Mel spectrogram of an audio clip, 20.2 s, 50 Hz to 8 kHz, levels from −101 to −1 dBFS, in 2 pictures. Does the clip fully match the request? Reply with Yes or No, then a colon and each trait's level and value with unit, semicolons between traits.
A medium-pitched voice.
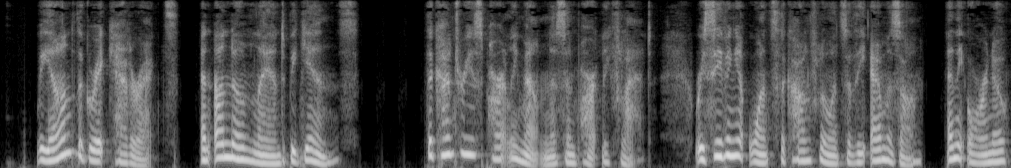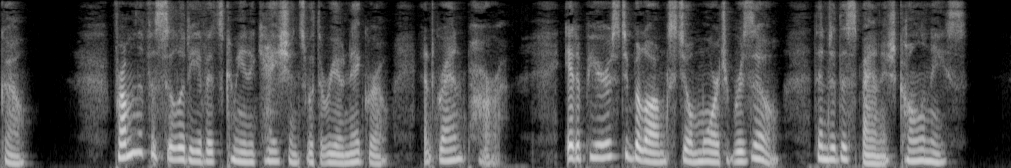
Yes: medium, 180 Hz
